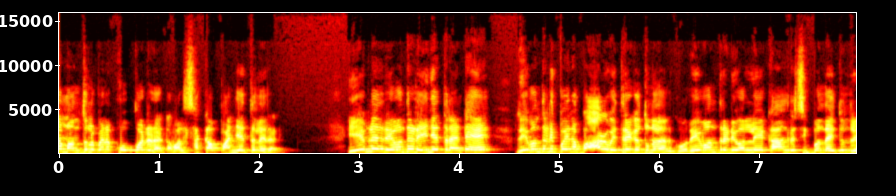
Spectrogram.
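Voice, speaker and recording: A man with a Telangana Telugu accent delivers solo political commentary in a fairly high voice. He talks very fast, piling up rhetorical questions and long lists of complaints. The recording sounds dull and lo-fi. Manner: rapid, rhetorical, listing grievances.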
